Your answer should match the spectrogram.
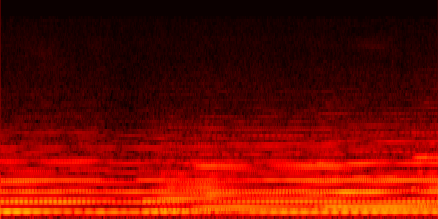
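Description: Pipe organ playing sustained chords over a held low note, the upper notes of the chord moving upward about halfway through.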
